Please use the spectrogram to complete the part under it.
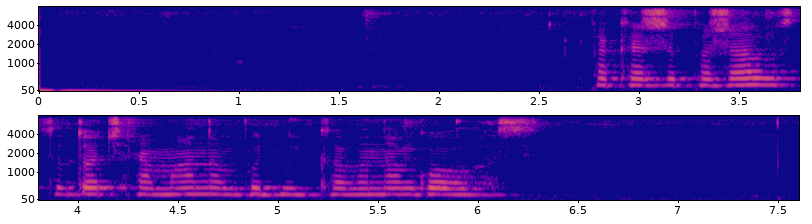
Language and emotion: Russian, neutral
